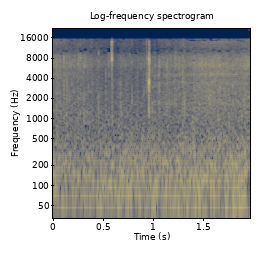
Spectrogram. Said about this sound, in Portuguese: E agora com um puta vento assim também. Tá foda essa chuva.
